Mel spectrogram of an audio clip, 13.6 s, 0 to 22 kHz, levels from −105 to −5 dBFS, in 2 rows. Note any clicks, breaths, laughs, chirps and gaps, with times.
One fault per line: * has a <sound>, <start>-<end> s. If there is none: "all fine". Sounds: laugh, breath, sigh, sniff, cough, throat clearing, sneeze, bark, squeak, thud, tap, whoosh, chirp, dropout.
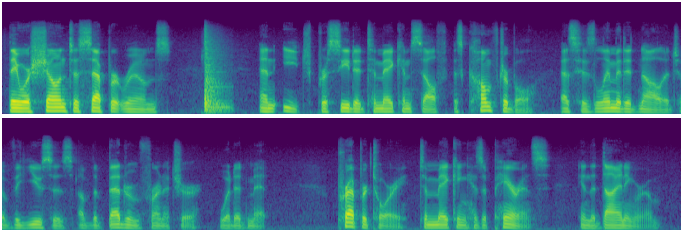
* has a thud, 2.0-2.3 s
